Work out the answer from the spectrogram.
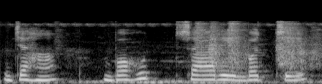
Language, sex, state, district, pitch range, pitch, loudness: Hindi, female, Bihar, West Champaran, 195-215 Hz, 205 Hz, -15 LUFS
